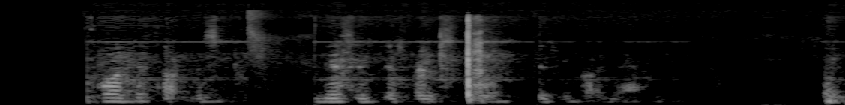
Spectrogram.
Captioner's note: faintly speaking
